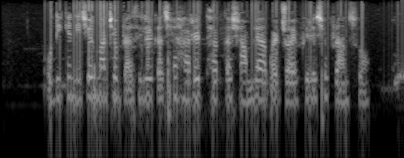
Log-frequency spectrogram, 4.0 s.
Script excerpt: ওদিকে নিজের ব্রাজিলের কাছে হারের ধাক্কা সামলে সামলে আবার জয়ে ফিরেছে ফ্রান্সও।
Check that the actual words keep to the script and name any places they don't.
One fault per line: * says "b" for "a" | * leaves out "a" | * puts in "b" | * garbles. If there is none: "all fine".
* puts in "মাঠে"
* leaves out "সামলে"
